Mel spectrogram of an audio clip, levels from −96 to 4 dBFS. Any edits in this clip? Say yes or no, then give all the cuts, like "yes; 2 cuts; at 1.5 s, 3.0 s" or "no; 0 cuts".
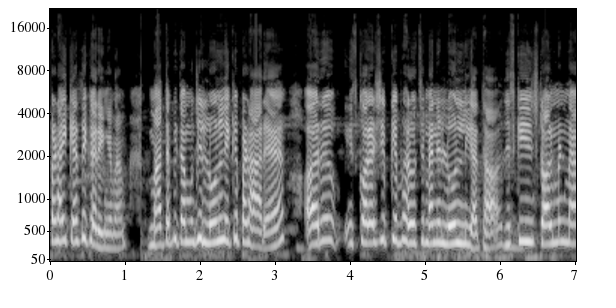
yes; 1 cut; at 1.2 s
